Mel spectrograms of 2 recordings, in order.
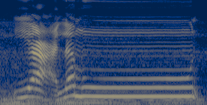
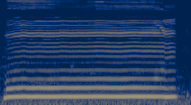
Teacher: جب بھی نون ساکن کے پیچھے مدہ کا حرف آئے گا تو وہاں پہ ہم نے کیا کرنا ہے، 2 الف 4 الف یا 6 الف کے برابر کھینچ لینا ہے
